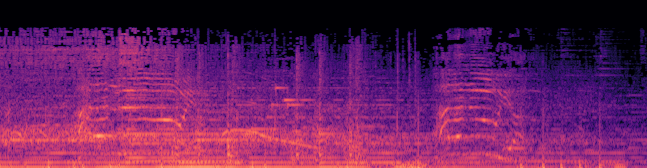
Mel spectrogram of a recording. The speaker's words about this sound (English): Can you put your hands together right now and celebrate him? Everyone in the house, put your hands. The Bible says, clap your hands, all you people. I can't hear you. Clap your hands, all you people. Shout to the Lord with a shout of victory.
